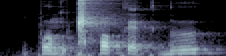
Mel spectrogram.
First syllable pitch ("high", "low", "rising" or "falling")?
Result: high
